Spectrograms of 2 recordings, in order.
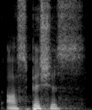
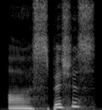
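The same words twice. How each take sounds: First: Said in the usual way. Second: "Auspicious" echoed back softly with a questioning rise. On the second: Retold or imitated. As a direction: repeat "Auspicious" as a puzzled question, voice rising at the end. Salesman echoes the word back questioningly.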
